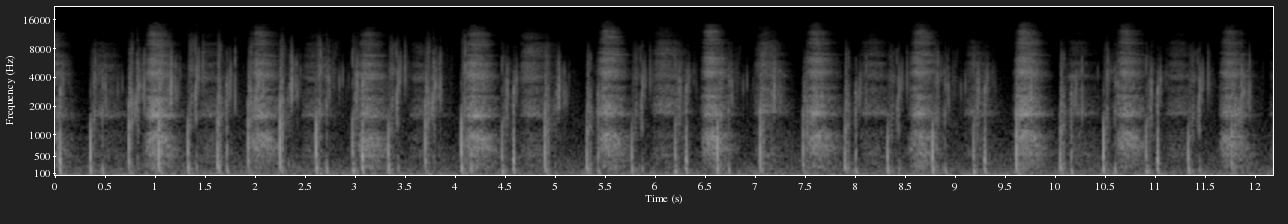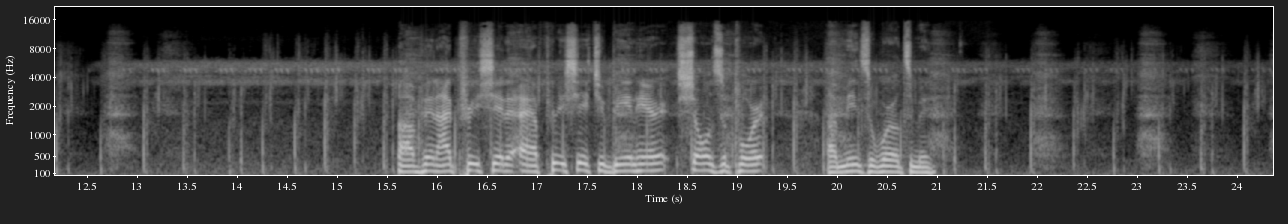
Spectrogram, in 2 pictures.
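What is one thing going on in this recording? Footsteps patter quickly and steadily on pavement.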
